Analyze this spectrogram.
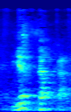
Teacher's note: Yatzakka, hilang bunyi ta. Ta itu diganti zai. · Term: idgham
